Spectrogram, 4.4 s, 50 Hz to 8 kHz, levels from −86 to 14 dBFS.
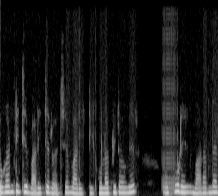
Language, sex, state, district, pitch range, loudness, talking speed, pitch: Bengali, female, Jharkhand, Sahebganj, 200-225 Hz, -14 LUFS, 125 wpm, 215 Hz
